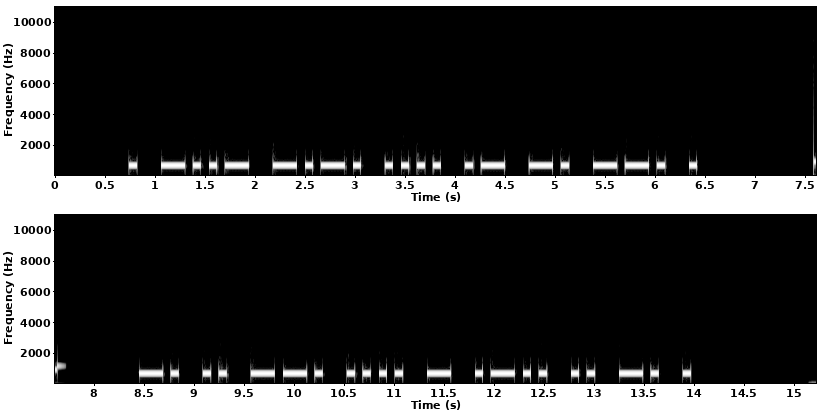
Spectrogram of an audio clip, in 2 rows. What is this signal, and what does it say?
Morse code, heard as a keyed tone, about 15 wpm, 700 Hz. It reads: EXCHANGE NIGHTLINE
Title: Sets of 5 Words - New Word Drill - 15wpm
